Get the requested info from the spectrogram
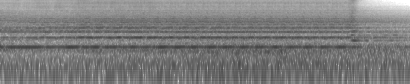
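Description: Jet airliner engines running with a steady whine of several high tones over a rushing hiss. The rush drops away sharply near the end and the sound starts to fade.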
